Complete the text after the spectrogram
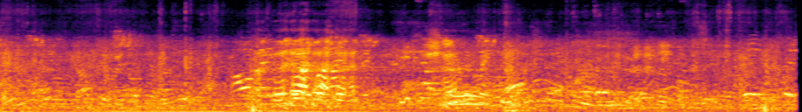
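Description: Men talk nearby in a calm murmur.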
